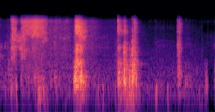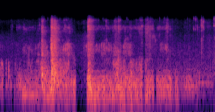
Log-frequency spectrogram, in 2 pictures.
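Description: Rustling and knocks of a hand-held phone rubbing against a hoodie and being moved about, in irregular bursts with a few sharp clicks.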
